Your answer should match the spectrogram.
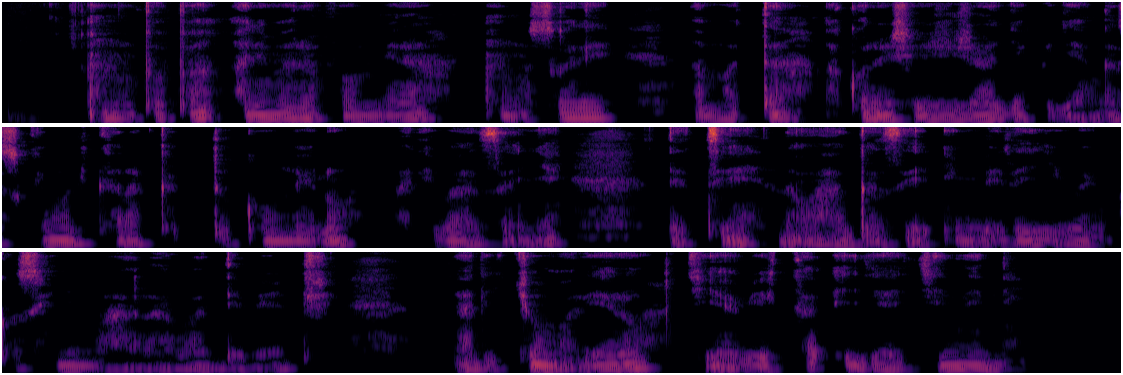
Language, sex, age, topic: Kinyarwanda, male, 18-24, finance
